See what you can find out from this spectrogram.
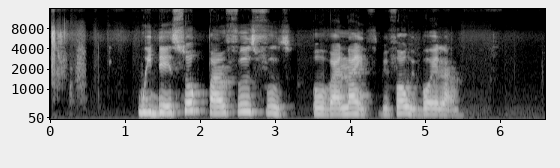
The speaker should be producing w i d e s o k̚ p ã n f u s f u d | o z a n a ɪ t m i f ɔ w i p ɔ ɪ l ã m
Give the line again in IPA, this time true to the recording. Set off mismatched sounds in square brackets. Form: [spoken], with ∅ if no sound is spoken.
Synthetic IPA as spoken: w i d e s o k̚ p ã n f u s f u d | o [v] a n a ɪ t [b] i f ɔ w i [b] ɔ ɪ l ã m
